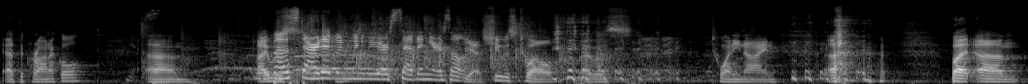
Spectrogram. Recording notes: recorded live on May 16, 2019, at the Betabrand Podcast Theater in the Mission District.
